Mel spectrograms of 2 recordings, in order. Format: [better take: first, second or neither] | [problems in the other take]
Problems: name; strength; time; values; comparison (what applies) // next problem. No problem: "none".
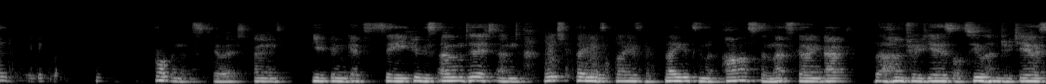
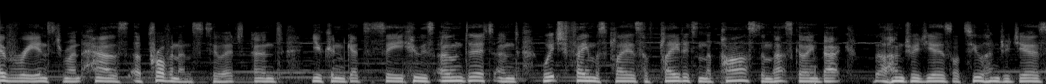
second | noise reduction (neural mask model DeepFilterNet 3)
